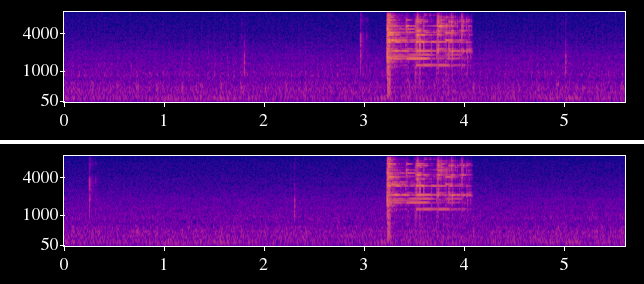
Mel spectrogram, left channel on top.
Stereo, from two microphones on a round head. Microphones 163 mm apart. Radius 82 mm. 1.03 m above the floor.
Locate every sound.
0.0 s a helicopter: 70° left (ahead or behind)
3.2 s breaking glass: 15° left (ahead or behind)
